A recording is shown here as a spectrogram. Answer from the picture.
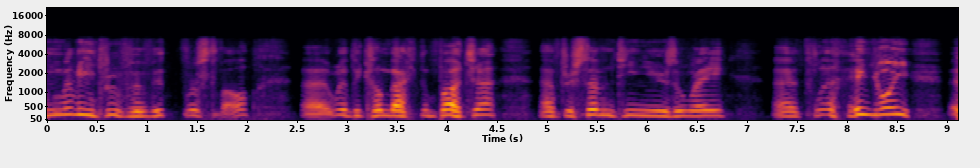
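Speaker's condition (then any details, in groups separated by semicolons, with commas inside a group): Cerebral palsy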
